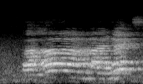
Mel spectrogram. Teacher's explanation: Kalau sukun kan kita akan baca dia kita lepaskan nafas. Faaman kita akan lepas nafas kita. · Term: hammas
